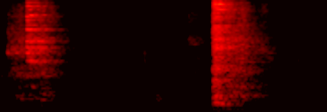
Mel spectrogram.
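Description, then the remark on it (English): A refrigerator door is pulled open with a soft whooshing rustle as a beer is taken out, followed by faint clicks and bottle clinks, then a sharp thump as it swings shut. “Gotten up to the fridge, opened and closed it without any hesitation.”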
